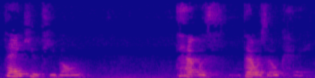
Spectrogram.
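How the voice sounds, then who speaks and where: A woman's voice: medium pitch, takes it slowly, roomy sound, slight background noise, close to an everyday voice, low-quality recording. A woman voicing a female spaniel who teaches an obedience class in a storybook, giving instructions and praise. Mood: lukewarm. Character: female spaniel obedience teacher, upbeat, openly favoring pets.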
